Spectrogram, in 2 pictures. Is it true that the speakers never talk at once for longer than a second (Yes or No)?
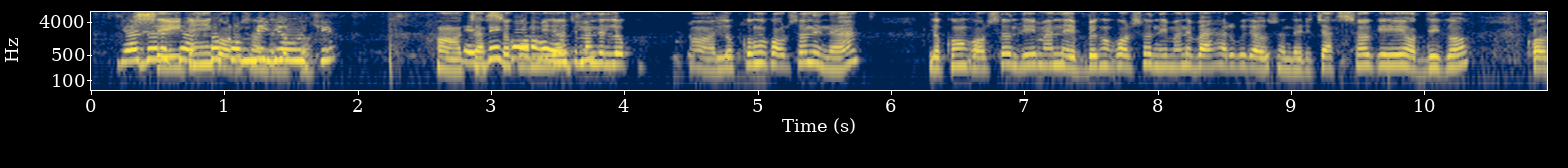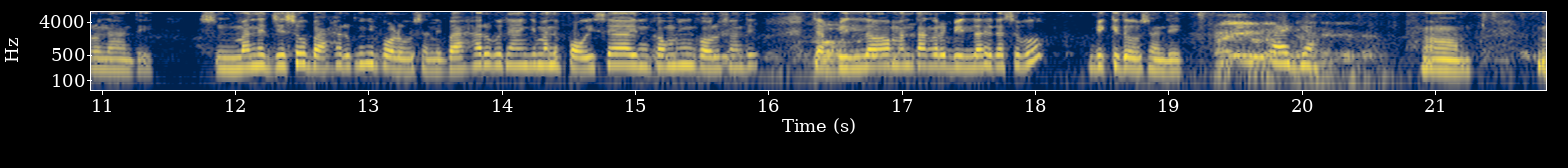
No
